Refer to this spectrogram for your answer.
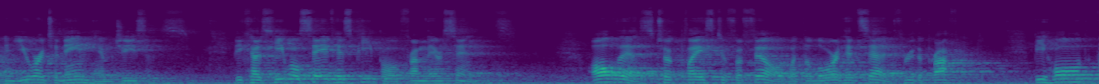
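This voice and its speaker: A middle-aged man, a priest, speaking solemnly and in measured phrases at a church service, his voice carrying a cathedral-like echo. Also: mid-range voice, fairly bright tone. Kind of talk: liturgical chant, gospel reading and homily. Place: indoors in a church. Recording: echoey church hall, distant, noisy background.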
